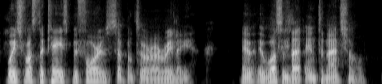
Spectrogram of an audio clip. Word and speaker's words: Sepultura: I grew up with a band from Brazil, Sepultura, of course, the big, like, Sepultura, or as my friend Andre Lorja would say, Sepultura, which is how they pronounce it in Madeira.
